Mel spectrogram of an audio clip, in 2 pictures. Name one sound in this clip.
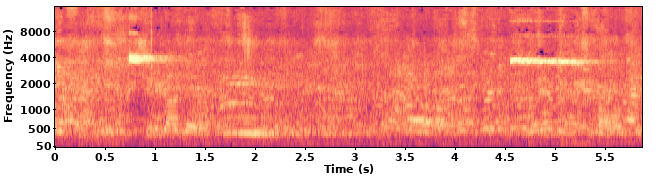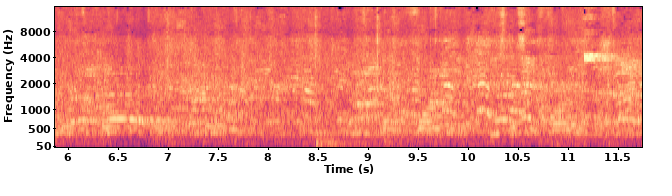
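Spectators shout and call out in a large echoing gym.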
